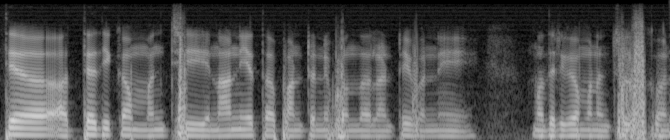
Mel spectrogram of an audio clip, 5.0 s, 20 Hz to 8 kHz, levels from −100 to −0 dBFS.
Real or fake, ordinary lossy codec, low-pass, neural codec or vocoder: real; none; 7.2 kHz; none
